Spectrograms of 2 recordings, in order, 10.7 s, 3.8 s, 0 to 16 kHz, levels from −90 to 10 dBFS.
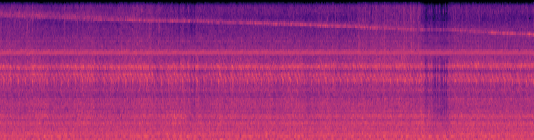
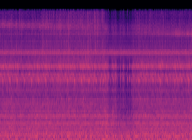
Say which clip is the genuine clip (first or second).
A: first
